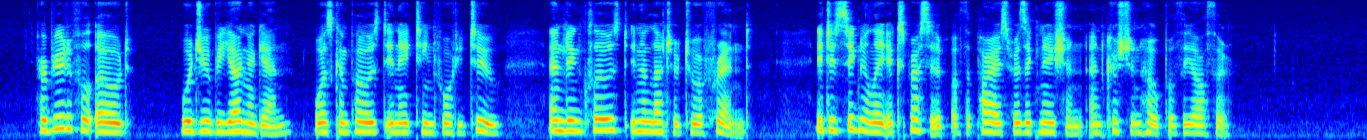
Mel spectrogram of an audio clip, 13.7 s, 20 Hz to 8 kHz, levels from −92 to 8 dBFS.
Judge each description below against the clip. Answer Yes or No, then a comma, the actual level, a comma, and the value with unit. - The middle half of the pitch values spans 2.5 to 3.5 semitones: Yes, average, 2.8 semitones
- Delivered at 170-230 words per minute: No, average, 150 wpm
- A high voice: Yes, high, 200 Hz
